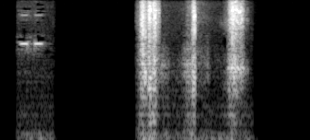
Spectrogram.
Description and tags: a quick shutter snap from an Olympus camera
